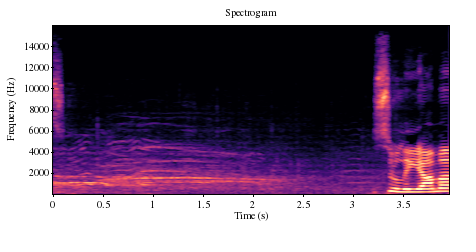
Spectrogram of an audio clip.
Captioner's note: audience clapping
